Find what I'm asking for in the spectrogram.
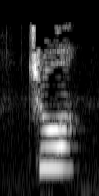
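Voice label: "捉", Mandarin Chinese; hsk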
